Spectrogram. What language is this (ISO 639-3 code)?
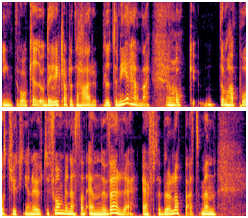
swe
